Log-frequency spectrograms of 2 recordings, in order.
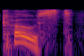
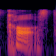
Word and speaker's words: cost: looks like an exception that's not coast it's cost it's a regular closed syllable with a glued sound your next word is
